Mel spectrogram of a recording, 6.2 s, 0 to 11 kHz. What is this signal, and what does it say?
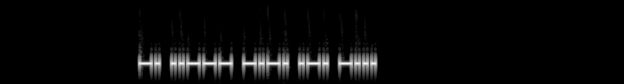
Morse code, heard as a keyed tone, about 30 wpm, 700 Hz. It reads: N2CRB
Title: USA Call Signs - 5 Characters - Repeated 2x - 30wpm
